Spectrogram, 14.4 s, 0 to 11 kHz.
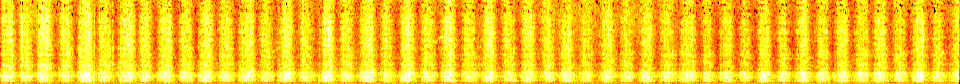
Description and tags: scratching the chipped graphic on a longboard deck
MUS152, scratching, wood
